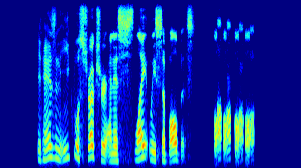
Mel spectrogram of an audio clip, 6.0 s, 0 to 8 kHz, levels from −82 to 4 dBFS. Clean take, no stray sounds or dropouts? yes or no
no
